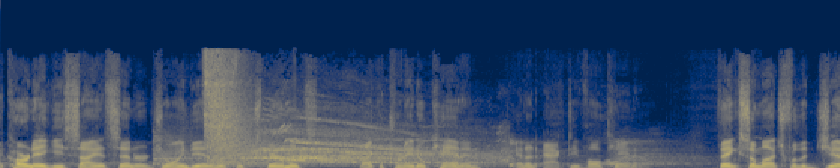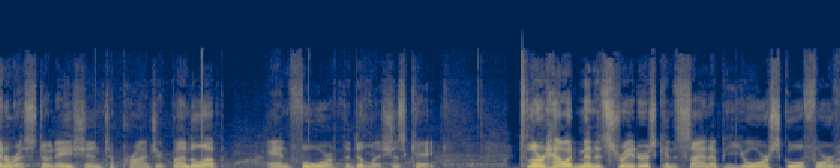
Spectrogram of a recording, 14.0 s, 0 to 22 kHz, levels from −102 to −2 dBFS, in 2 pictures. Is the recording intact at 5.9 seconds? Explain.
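No, 5.9 seconds falls inside a run of sharp ticks, roughly one per second, that runs from 0.67 to 13.13 s. These are word clock ticks. The receiving device runs on its own clock, about 20 ppm off the sender's. Each time the two clocks slip, a single sample is dropped or repeated, and the audio ticks.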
